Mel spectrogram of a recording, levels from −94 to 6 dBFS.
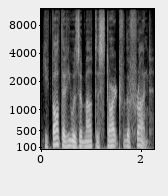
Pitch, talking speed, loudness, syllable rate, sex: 120 Hz, 290 wpm, -17 LUFS, 5.6 syllables/s, male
